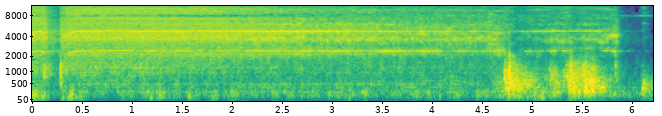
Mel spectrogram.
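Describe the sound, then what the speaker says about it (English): A power drill bores into an aircraft aileron rib, a high steady whine lasting several seconds close up, then stopping with a few metallic clicks and handling sounds. "Push that spar or that rib over enough to drill it."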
